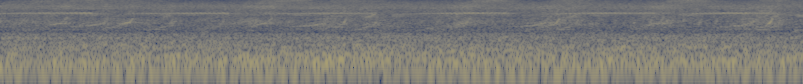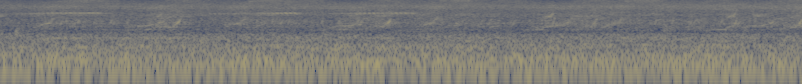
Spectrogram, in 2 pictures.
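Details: Summer mountain cicadas in sunshine: rapid buzzy pulses repeat about once a second, each with a thin whistled tone laid over a constant high insect hiss and a low background hum.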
